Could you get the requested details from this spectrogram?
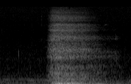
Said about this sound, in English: Breathe deep, breathe from the stomach, breathe in.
